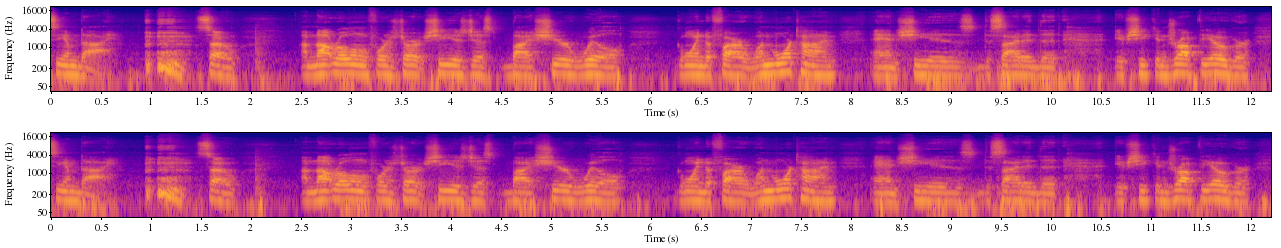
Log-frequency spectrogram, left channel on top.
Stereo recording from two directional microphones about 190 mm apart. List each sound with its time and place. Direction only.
0.0 s speech: 40° left (ahead or behind)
